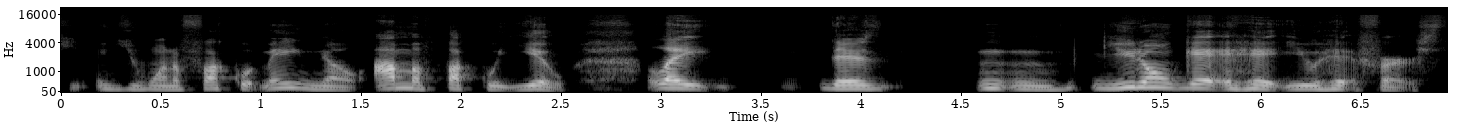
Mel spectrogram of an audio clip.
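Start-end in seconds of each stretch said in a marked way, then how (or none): 0.0-2.5 heavy put-on Jersey Italian accent. Imitating the neighborhood mentality: imitating a thick italian neighborhood accent. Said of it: "that very Italian".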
